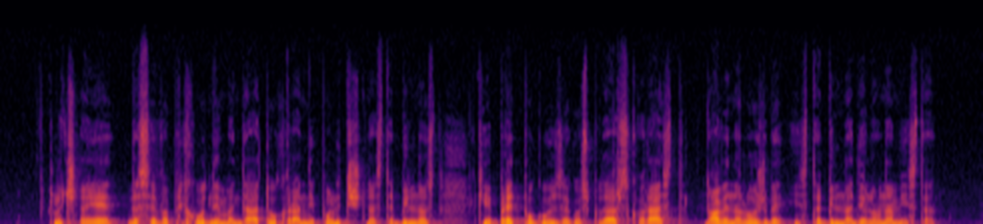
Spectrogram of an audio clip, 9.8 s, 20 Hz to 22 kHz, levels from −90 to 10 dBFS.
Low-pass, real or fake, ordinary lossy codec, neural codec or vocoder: 19.8 kHz; real; none; none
